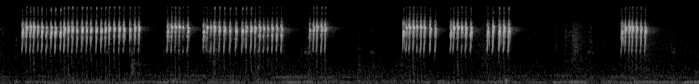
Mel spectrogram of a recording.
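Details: Javan tesia, endemic to Java, in long ngebren song: a run of fast high buzzy trills, the first over a second long, followed by several shorter staccato bursts.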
